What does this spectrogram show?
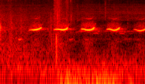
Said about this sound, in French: Les plus petits ont sifflé très pour donner l'avertissement aux autres. Attention, il y a la présence humaine et puis tout le monde se cache.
